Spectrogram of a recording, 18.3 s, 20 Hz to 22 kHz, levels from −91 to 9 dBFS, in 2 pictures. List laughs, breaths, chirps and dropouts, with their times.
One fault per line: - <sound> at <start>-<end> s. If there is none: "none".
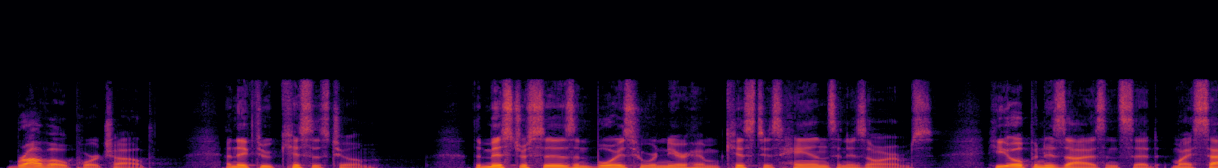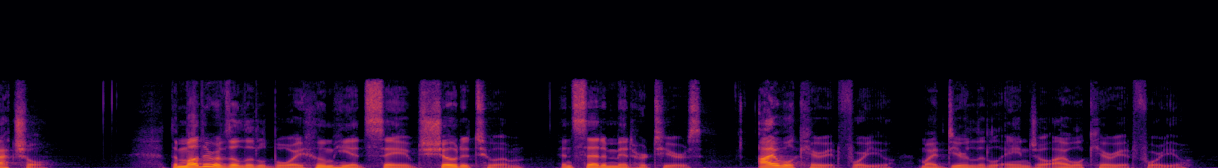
none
